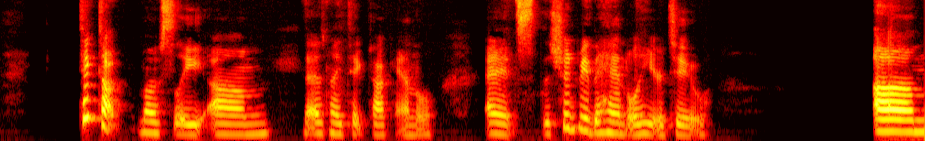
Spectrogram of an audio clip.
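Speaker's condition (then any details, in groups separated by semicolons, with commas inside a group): No condition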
